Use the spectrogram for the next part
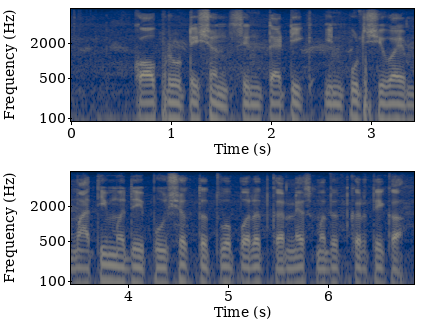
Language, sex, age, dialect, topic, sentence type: Marathi, male, 25-30, Standard Marathi, agriculture, question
